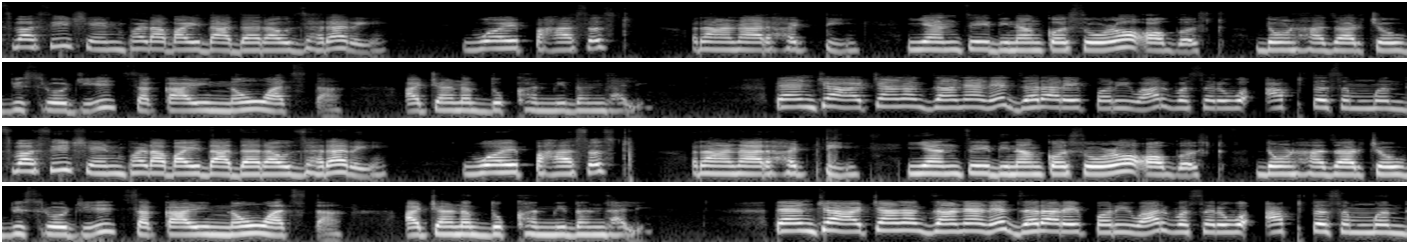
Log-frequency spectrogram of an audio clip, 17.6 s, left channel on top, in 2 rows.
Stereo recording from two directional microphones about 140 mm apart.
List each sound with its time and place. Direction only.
0.0 s speech: 35° right (ahead or behind)
2.9 s child singing: 30° right (ahead or behind)
4.3 s speech: 30° right (ahead or behind)
5.7 s speech: 20° right (ahead or behind)
13.4 s child singing: 30° right (ahead or behind)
